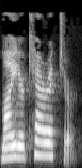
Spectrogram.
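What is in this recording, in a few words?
"minor character", English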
